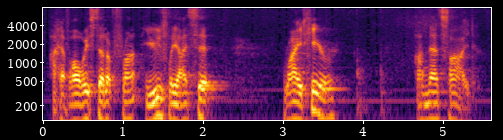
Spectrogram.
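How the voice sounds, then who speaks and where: A man's fairly low, dark, mellow voice with vocal fry, at a moderate pace with fairly even intonation, long, frequent pauses and audible room echo. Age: 70s. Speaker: lay preacher. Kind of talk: sermon. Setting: church.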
